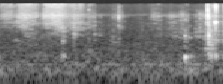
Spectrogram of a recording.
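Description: Faint rubbing of a hand sliding over the hard ABS plastic shell of a bicycle helmet in the first second, followed by a few soft handling sounds as the helmet is turned.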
